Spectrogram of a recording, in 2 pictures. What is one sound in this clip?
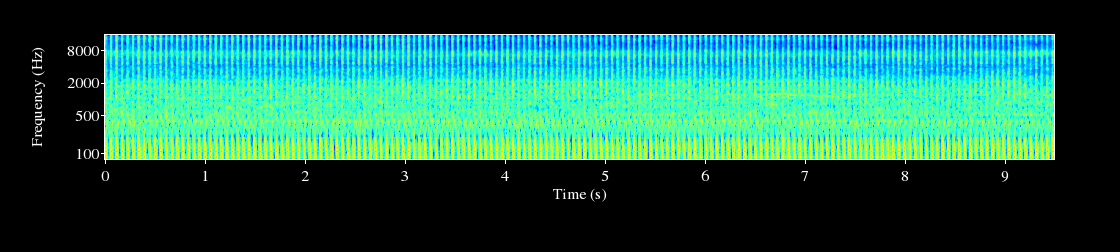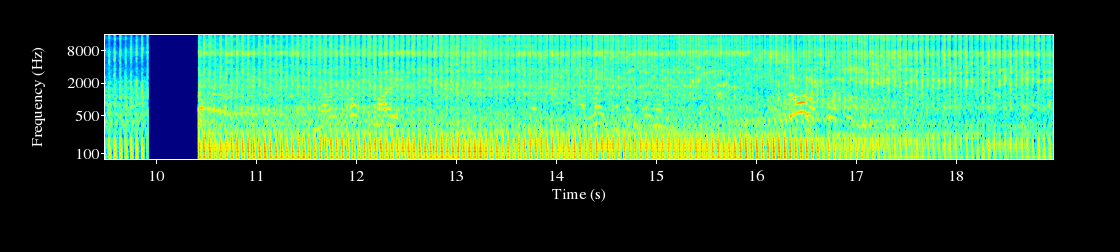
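A boat motor drones steadily.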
